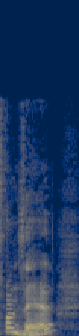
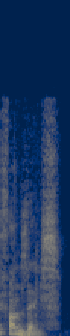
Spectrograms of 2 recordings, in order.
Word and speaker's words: Fansells: Alors, moi je prononce Fanzel, mais en fait ça doit se prononcer Fanzels, je pense.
